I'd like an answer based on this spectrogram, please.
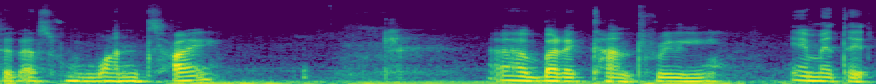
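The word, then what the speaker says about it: Wancai: of the spin as wankai which is absolutely wrong because it's not English but also I think in a Japanese video they pronounce it as one Thai but I can't really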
